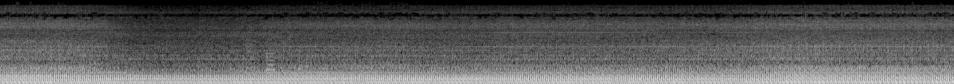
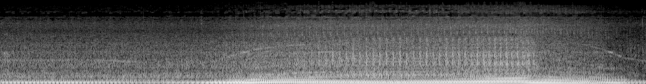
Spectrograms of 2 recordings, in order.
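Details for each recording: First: 1994 Honda Accord (F22) after rod knock repair: petrol engine idles steadily with an even low rumble and no obvious knocking; normal idle. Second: 1994 Honda Accord petrol engine (F22) idling with a steady deep knock about four times a second, then revved up and back down: rod knock in a blown engine, before the oil pan is removed for repair.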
